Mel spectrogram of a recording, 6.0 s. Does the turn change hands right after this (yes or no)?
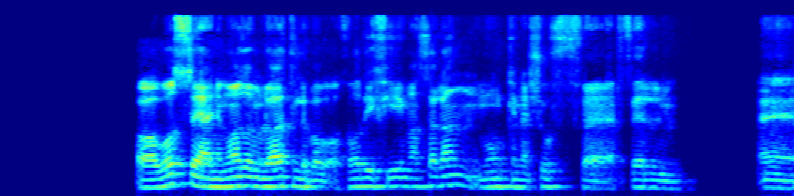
no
